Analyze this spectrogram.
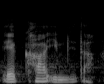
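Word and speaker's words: איכה: 애가는 우리말로도 한자로 애가지만 이 책의 히브리어 발음도 에카입니다.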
